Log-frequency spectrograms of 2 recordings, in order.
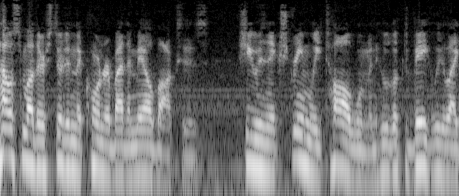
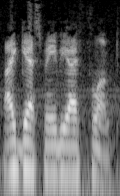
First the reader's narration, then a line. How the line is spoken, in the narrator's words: Garish said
